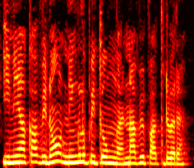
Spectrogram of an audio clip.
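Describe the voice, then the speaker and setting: Woman, very high voice, very fast, curious cartoon voices, dry close sound. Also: steady tone, a little mellow, no echo. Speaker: voice artist doing female cartoon characters. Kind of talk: Tamil cartoon voice acting.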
